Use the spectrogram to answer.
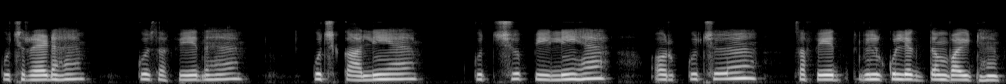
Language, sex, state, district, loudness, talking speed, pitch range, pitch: Hindi, female, Uttar Pradesh, Lalitpur, -17 LUFS, 115 wpm, 220-245 Hz, 230 Hz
